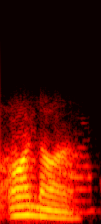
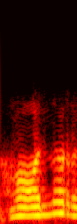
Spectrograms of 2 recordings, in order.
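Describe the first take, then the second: First: "Honor" said as "onor", no h sound; "Honor" opening softly on a clean o; silent h. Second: "honor" with an audible h at the start; "honor" said as "hon-or", h fully pronounced; h sounded. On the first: Shown as a demonstration. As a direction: drop the h of "Honor" and start on the vowel. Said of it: "Paano ba pronounce yun?". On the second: Retold or imitated. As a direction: mimic the mistake, breathing out the h in "honor". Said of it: "Meron kasi nagpapronounce".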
